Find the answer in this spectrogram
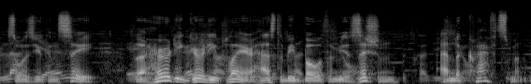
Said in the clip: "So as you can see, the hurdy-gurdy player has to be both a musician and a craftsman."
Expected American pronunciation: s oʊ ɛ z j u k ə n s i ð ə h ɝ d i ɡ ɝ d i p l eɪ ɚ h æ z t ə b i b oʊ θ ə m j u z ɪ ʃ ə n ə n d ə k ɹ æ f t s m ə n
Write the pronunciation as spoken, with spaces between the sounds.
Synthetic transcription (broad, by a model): s oʊ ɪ z j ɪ k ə n s i ð ə h ɝ d i ɡ ɝ d i p l eɪ ɚ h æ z t ə b i b oʊ θ ə m j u z ɪ ʃ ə n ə n ə k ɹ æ f t s m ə n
